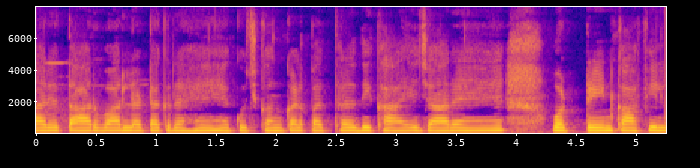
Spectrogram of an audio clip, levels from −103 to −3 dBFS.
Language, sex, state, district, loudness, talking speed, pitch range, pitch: Hindi, female, Bihar, West Champaran, -18 LUFS, 180 wpm, 200-205 Hz, 200 Hz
